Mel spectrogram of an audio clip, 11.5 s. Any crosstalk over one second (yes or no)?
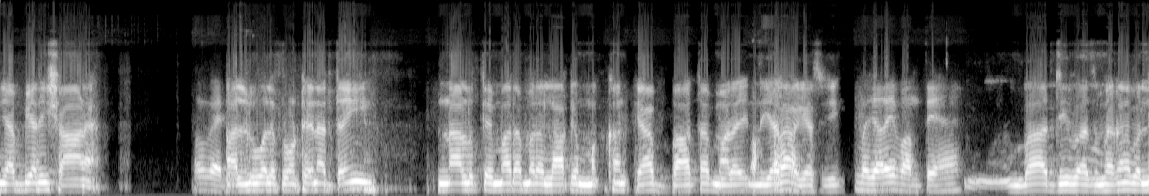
no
